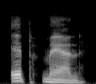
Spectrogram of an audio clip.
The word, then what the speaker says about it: Ip Man: And it's called Ip Man. It's spelled I-P space man, M-A-N.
